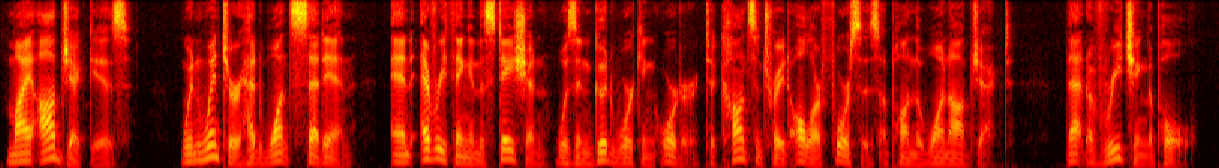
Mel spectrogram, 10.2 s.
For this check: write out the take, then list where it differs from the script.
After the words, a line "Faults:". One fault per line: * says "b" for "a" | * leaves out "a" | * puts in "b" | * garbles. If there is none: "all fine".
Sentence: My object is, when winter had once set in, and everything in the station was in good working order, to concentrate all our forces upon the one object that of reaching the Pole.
My object is, when winter had once set in, and everything in the station was in good working order, to concentrate all our forces upon the one object that of reaching the Pole.
Faults:
all fine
